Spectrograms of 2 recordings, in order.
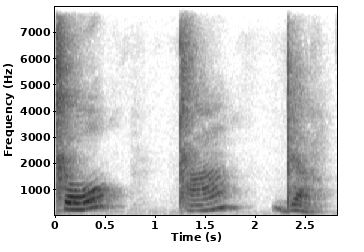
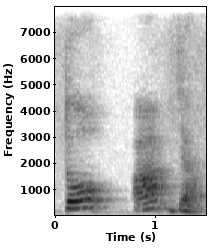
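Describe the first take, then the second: First: "To, a, ya" with a clear pause after each syllable; split into syllables. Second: Said in the usual way. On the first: Shown as a demonstration. Teacher showing students the syllables, each one spoken apart. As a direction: say "toalla" one syllable at a time, To, a, ya. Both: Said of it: "¿cómo quedaría la pronunciación?".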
